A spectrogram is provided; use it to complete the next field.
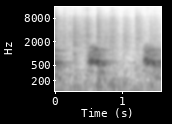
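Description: Two short dog barks, spaced about a second apart, sound somewhat muffled against a quiet background, with no one talking.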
